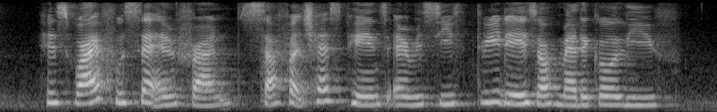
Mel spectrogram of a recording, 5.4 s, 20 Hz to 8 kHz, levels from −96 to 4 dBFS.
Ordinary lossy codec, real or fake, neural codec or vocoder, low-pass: AAC, 48 kbps; real; none; 7.2 kHz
